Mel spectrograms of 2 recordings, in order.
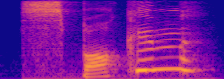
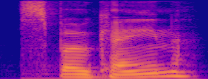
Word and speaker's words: Spokane: Why are you adding an extra O? Spocken? I'm sorry, I was embellishing to make it sound nicer, evidently. It's called Spocken. Spokane.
